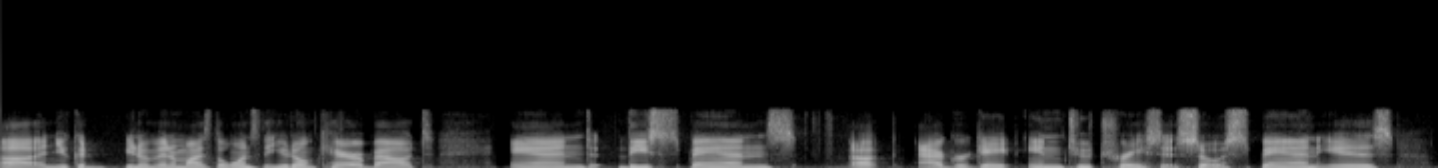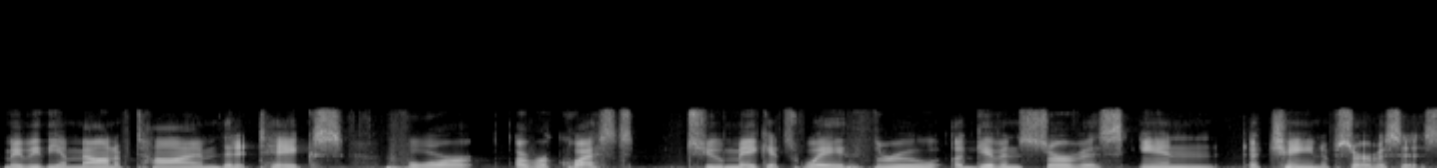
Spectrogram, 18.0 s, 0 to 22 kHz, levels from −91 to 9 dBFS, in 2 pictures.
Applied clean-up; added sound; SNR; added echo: none; none; none; none.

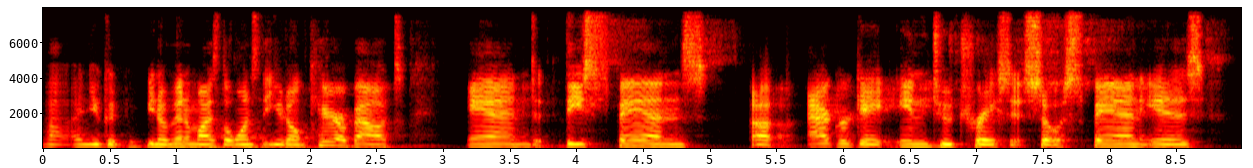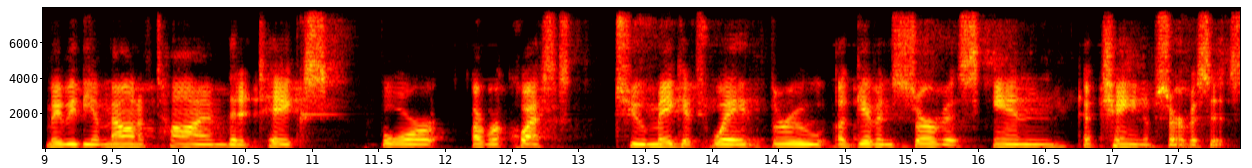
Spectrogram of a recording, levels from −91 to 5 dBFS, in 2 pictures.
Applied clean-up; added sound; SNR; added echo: neural mask model DeepFilterNet 3.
